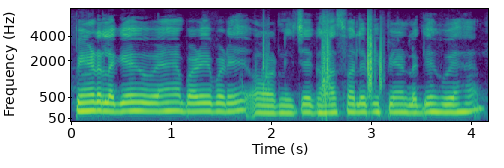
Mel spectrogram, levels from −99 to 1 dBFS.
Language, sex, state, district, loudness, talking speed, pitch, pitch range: Hindi, male, Maharashtra, Mumbai Suburban, -18 LUFS, 215 wpm, 170 Hz, 160-180 Hz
